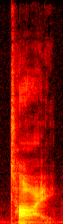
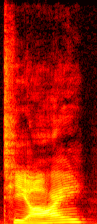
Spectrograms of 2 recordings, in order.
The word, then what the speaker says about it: Ti: official name is Tai it is pronounced Thai if you go far enough back in the company's history the true way to say it the correct pronunciation is Thai it's just it's just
